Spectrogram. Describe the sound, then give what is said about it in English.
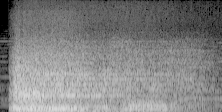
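A loud, gravelly roar from a large feathered dinosaur-like creature, its head lifted high, bursts in abruptly and rumbles on for about three seconds, slowly fading, with no voices present. “The creature lifted its head high and let out the roar again”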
